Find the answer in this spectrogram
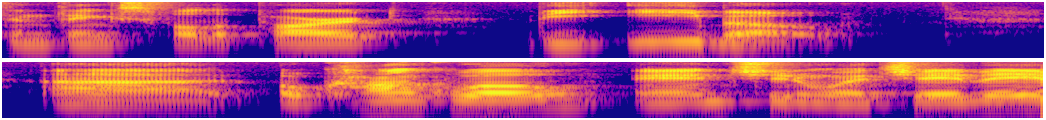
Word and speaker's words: Igbo: it's spelled IBO uh in most modern documents it's spelled Igbo but it's always pronounced ebo and this area right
